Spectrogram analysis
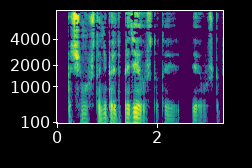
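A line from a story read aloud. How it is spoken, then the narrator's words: Muttering. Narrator (Russian): пробормотал Коломейцев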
